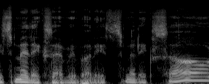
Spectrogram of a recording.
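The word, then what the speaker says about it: Smithwick's: the coost tours um they'd call it smick Smithwick Smithwick and I'd be there no it's actually smiix everybody smiix all right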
